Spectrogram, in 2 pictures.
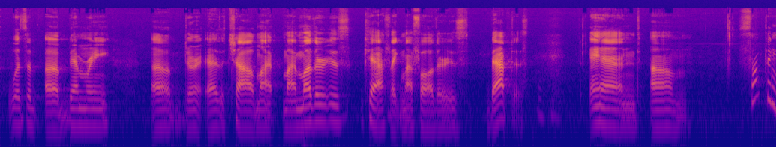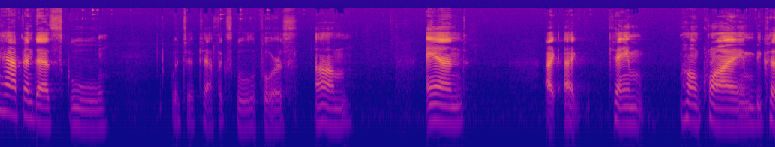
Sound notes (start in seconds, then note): none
